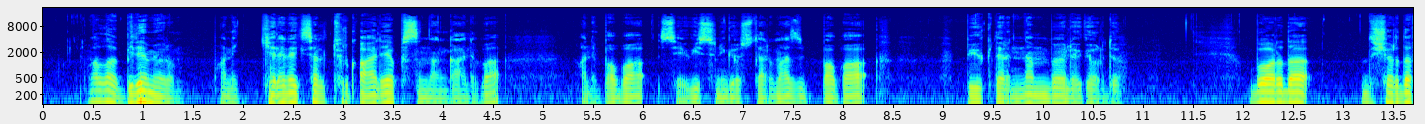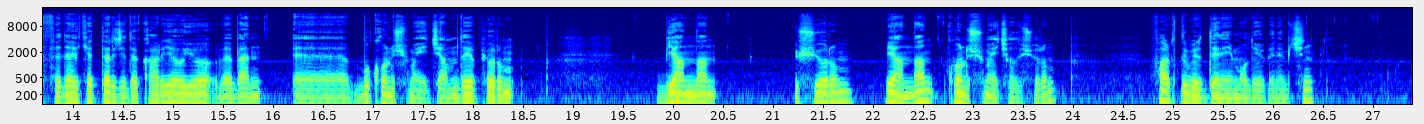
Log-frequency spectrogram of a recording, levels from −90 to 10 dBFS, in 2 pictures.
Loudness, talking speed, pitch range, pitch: -34 LUFS, 95 wpm, 90-110 Hz, 95 Hz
